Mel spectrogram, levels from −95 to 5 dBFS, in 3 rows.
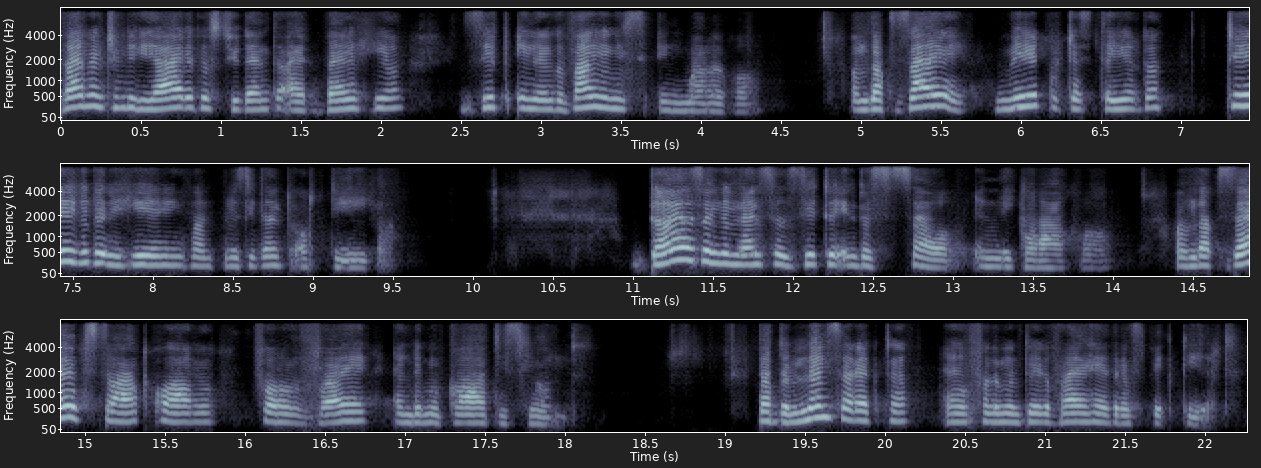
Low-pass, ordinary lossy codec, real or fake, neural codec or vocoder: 7.2 kHz; none; fake; codec, 16 kHz, 1 kbps, FreqCodec, smaller model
